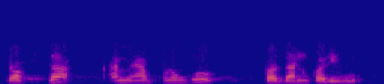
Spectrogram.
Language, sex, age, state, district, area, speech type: Odia, female, 18-30, Odisha, Sambalpur, rural, conversation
